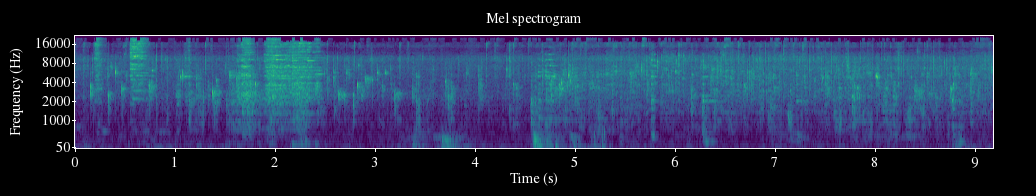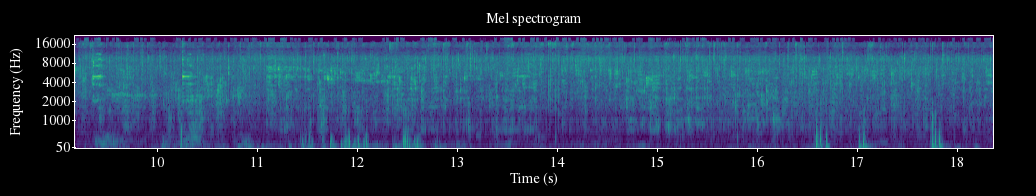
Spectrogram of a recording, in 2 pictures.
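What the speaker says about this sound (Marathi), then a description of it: "तेल गरम झालं आहे, त्याच्यामध्ये मिरची टाकून घेऊया" Green chilies frying in hot oil for a Maharashtrian thecha, with a continuous close sizzle and occasional clinks and scrapes from stirring, and no talk.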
